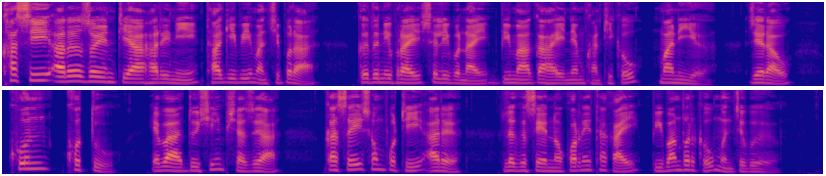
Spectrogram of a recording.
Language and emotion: Bodo, neutral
